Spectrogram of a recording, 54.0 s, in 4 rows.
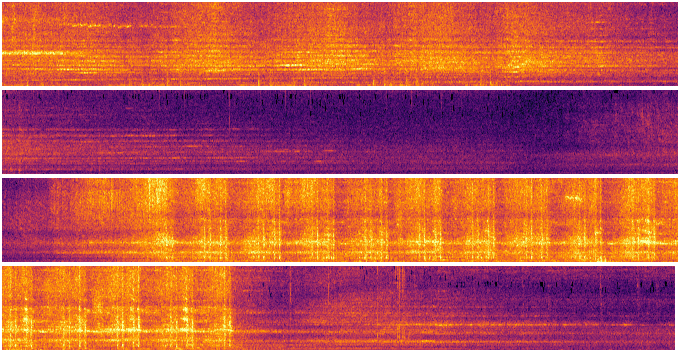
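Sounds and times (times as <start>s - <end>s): train wheels clacking: 0.0s - 10.4s, 29.3s - 47.2s
train whine: 0.0s - 54.0s.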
